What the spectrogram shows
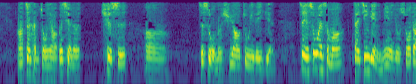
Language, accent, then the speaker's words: Chinese; Tibet, China; 如同我们西藏人时常说了一句俗语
